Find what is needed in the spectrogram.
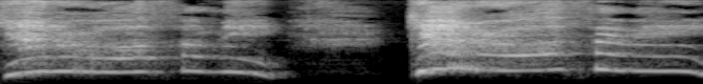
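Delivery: very high, shrill, acted top-of-the-lungs scream. Retelling how a woman across the intersection screamed; retelling a scream. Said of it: "on the other side of the intersection screaming".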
